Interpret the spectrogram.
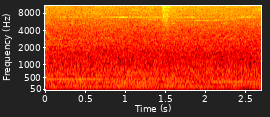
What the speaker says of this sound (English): we use the traction machine to straighten the bars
